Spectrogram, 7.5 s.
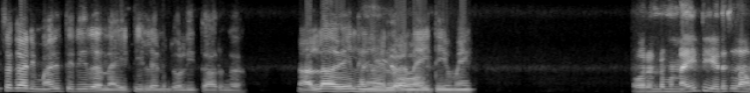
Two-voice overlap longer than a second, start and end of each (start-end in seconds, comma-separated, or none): none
